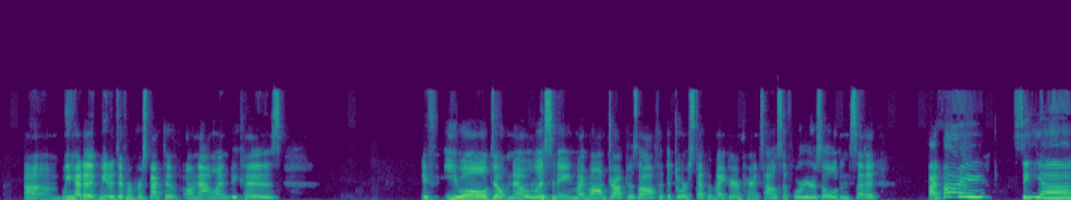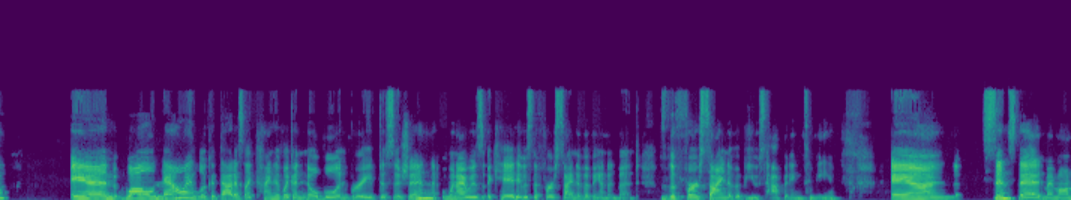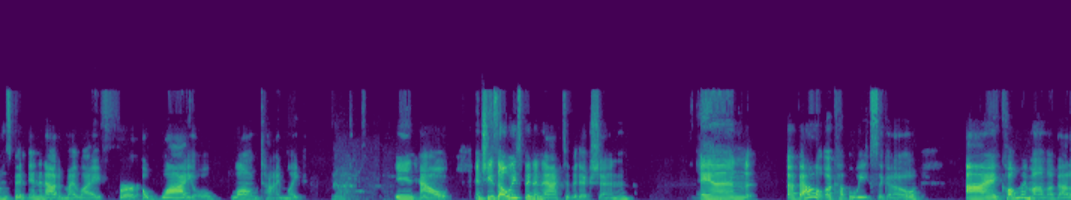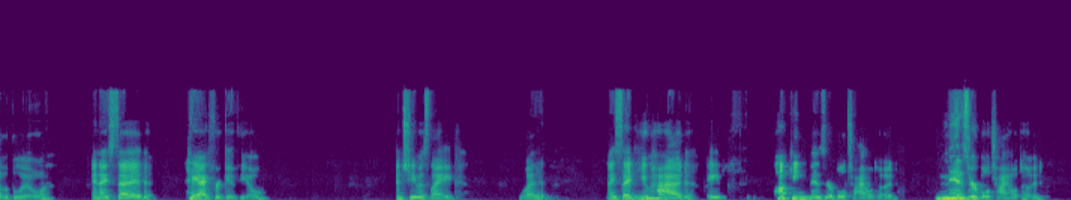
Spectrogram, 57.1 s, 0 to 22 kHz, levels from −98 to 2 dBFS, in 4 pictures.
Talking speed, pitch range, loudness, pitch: 150 wpm, 180-235 Hz, -27 LUFS, 195 Hz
